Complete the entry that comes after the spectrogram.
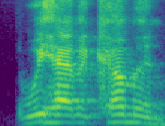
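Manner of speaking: fake rough gravelly voice. Retelling lines delivered on a film set: gravelly Michael Madsen voice. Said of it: "best Michael Madsen impersonation".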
